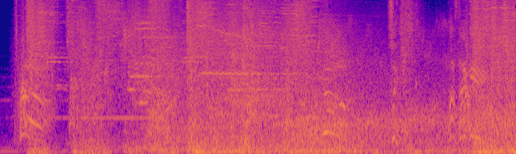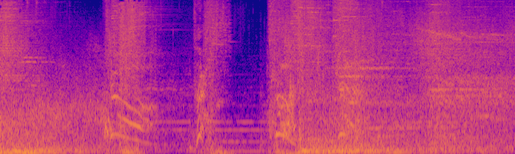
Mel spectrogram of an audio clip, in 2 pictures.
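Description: Fantasy battle sounds of spells whooshing and blades clashing play rapidly.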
